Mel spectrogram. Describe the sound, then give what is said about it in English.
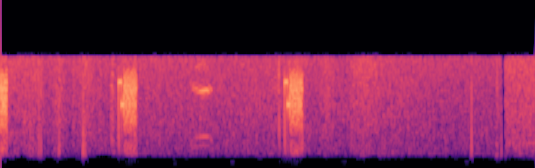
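Crackly, band-limited radio static hisses throughout, with two louder bursts of noise and a brief garbled tone partway through, like a poor two-way radio channel. “static. Go again.”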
